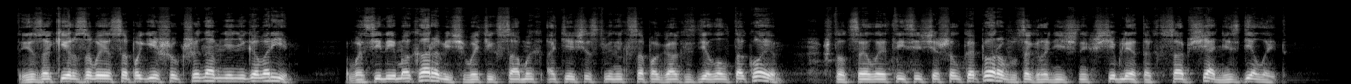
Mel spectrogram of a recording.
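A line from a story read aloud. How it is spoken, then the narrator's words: Deep bass voice. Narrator (Russian): Похожий на докера книголюб басил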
